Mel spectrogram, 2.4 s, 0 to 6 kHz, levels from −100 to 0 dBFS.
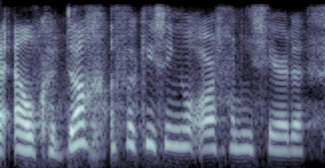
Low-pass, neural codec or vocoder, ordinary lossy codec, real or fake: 5.4 kHz; codec, 16 kHz, 4 kbps, X-Codec, HuBERT features, trained on LibriSpeech; none; fake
